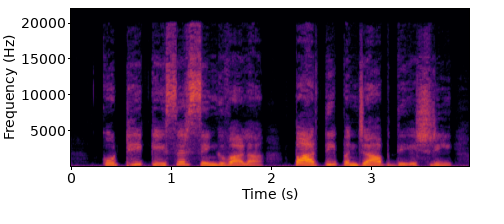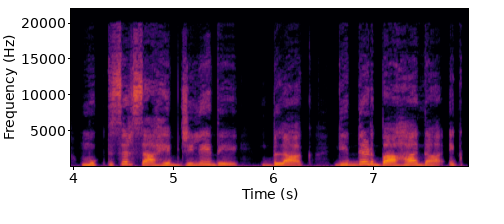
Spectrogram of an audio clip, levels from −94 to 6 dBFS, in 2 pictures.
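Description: From start to finish the speech carries generation loss, likely from repeated Opus encoding, about five passes at what sounds like 48 kbit/s, each on a shifted frame grid. It sounds swirly and hollow with blurred attacks; a spectrogram shows smeared upper bands and nothing above 20.4 kHz.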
